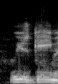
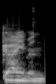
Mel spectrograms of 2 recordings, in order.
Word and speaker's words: Gaiman: Yeah, the other thing that Neil Gaiman did, Neil Gaiman, and we'll use Gaiman instead of Gaiman because my mispronunciation sounds like diamond.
